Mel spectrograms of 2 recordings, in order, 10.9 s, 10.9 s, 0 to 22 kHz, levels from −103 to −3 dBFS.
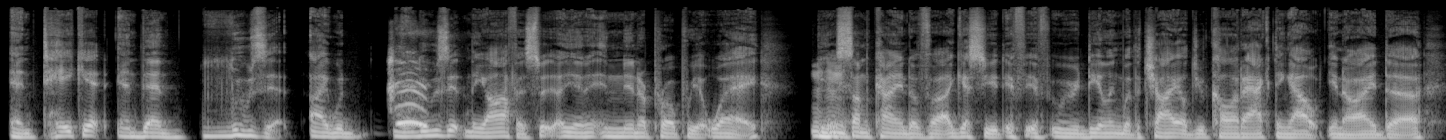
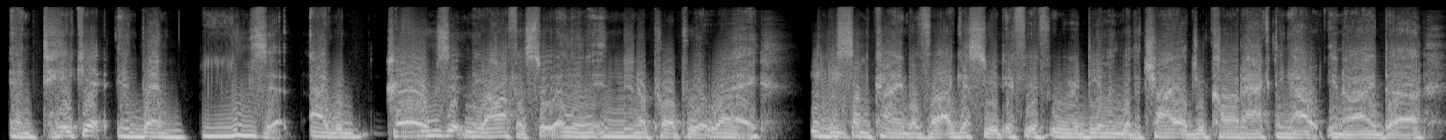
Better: first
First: none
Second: distortion; heavy; 5 dB below the speech

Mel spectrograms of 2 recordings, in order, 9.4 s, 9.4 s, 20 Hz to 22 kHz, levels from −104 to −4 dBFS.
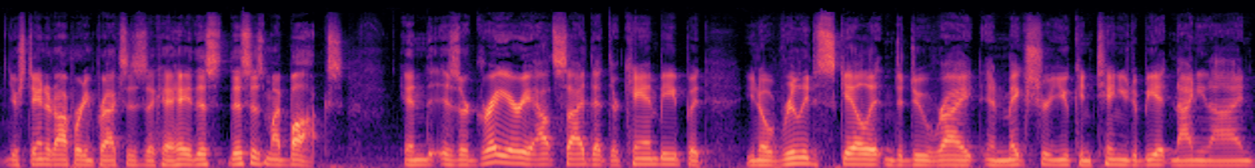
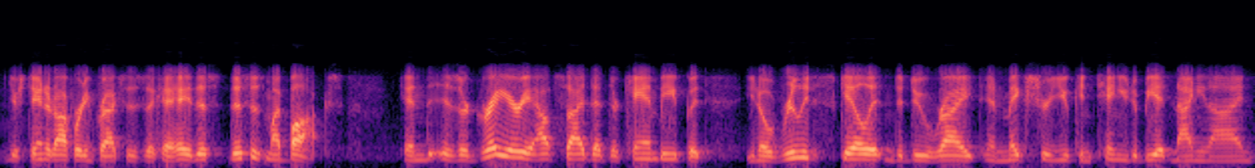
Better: first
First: none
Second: phone-call audio

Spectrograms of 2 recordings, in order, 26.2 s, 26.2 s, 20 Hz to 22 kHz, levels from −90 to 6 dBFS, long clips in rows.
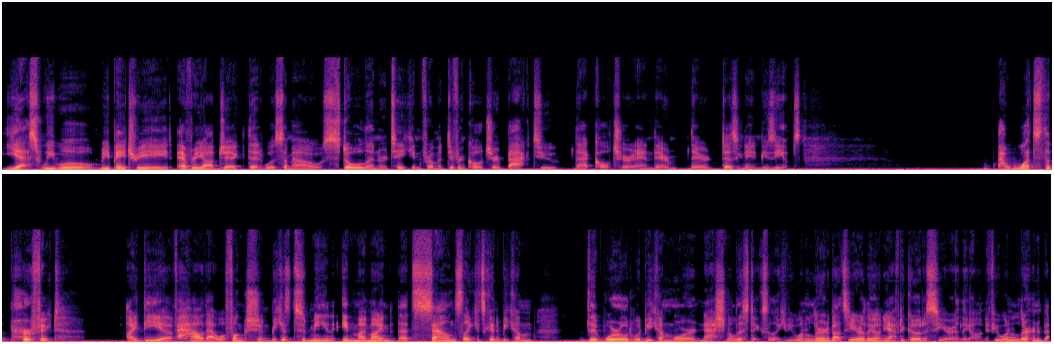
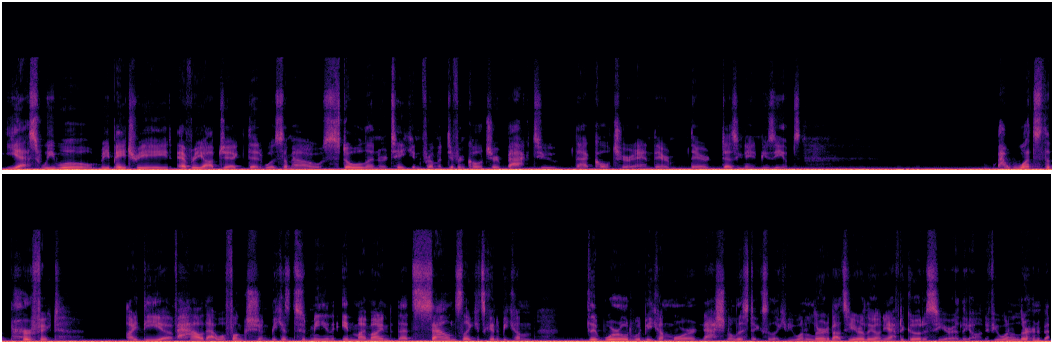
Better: first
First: low rumble; faint; throughout; 25 dB below the speech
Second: low rumble; loud; throughout; 2 dB below the speech

